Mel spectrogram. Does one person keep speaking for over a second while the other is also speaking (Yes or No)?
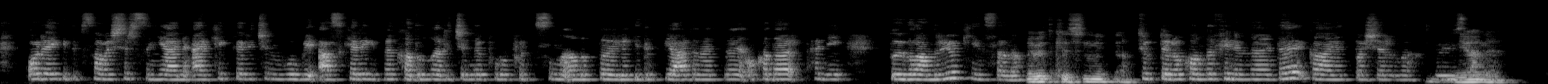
No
